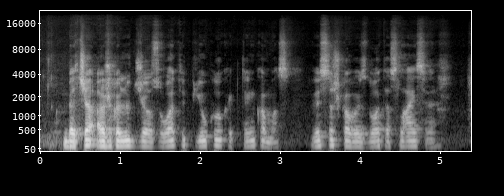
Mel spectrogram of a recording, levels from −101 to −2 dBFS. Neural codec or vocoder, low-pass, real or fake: codec, 44.1 kHz, 7.8 kbps, Pupu-Codec; 19.8 kHz; fake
